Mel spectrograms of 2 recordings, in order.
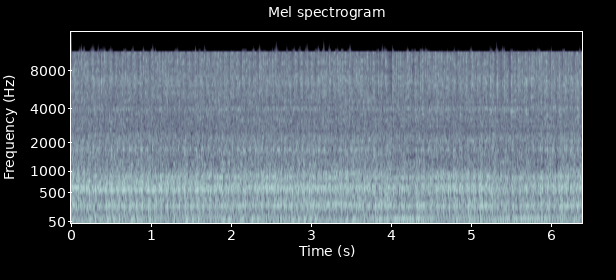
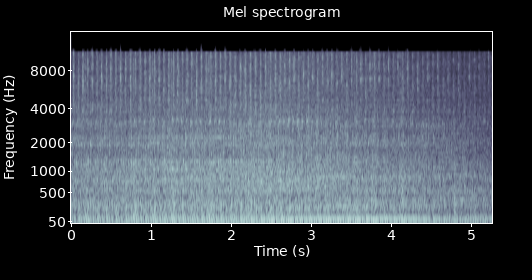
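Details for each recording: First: Yamaha XJ900S Diversion motorcycle, first start after restoration: sharp, hissy puffing chuffs over an uneven idle, loud and raspy; exhaust blowing at the front header pipe joints, gaskets suspected slipped or needing tightening. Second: Yamaha XJ900S Diversion motorcycle: even, steady idle at about three pulses per second, no knocks or rattles, smooth exhaust note; normal idle.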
